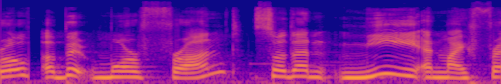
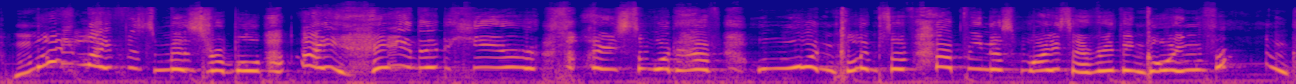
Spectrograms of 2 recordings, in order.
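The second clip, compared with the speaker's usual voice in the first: hammed-up squealing meltdown, very high; highest-pitched voice; faster than usual. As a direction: lament in an absurdly high voice. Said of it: "In, like, a, the highest pitched voice".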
